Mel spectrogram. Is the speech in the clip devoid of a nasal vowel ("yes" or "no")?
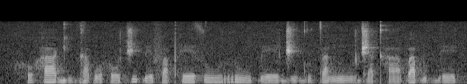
yes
